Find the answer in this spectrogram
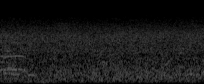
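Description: Steady, low rush of whitewater rapids running through a canoe slalom course.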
